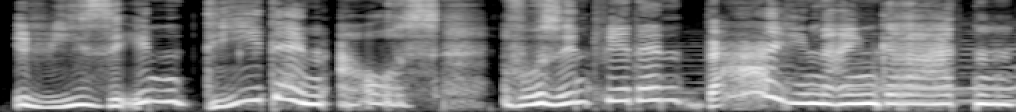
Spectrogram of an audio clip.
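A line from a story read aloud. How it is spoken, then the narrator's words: Squealing. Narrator (German): quiekte Oda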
